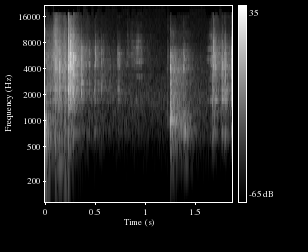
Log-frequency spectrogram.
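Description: Dairy Queen DIY plastic cup being tapped, giving a few light, crisp plastic clicks and rattles in short bursts with brief pauses between, close and quiet, with no voices.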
